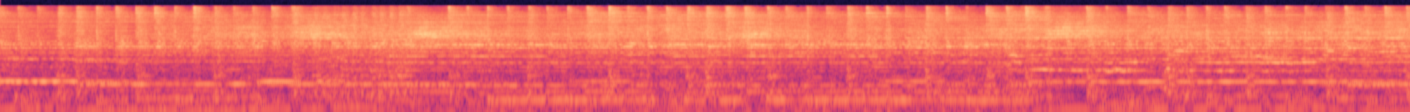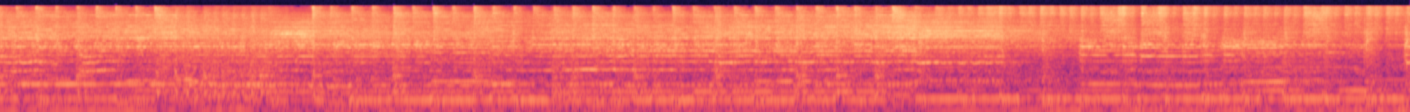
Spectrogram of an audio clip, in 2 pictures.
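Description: Indie rock band playing live, with electric guitars, keyboard and drum kit over a steady low bass line.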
